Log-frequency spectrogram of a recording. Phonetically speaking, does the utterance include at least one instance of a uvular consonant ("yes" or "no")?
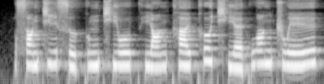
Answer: no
